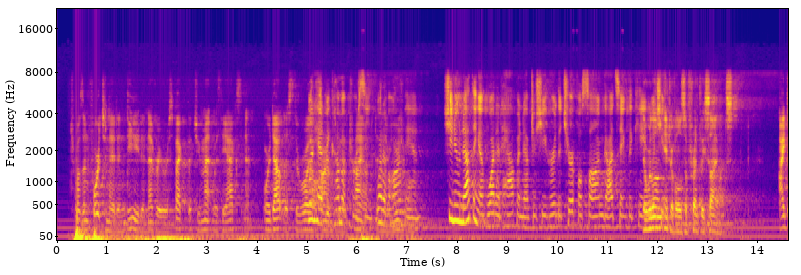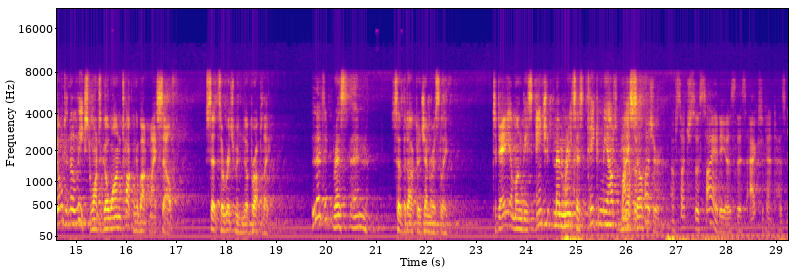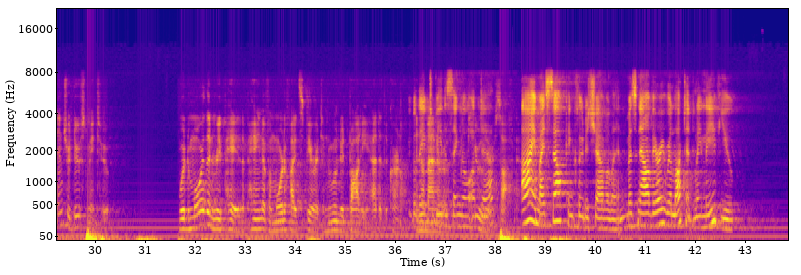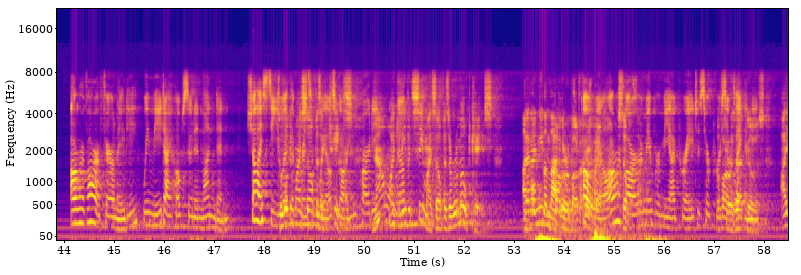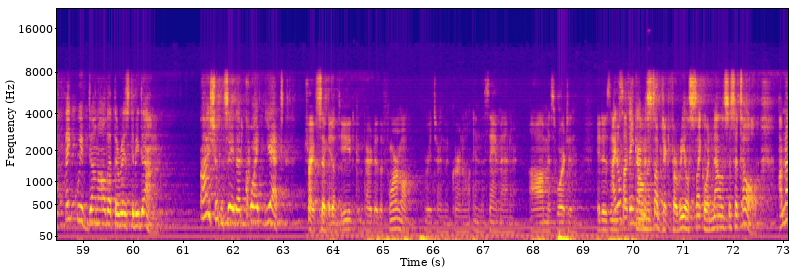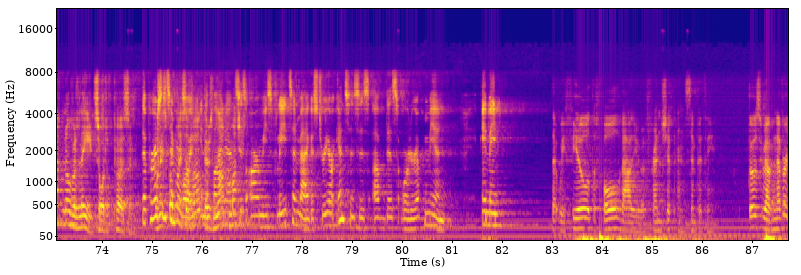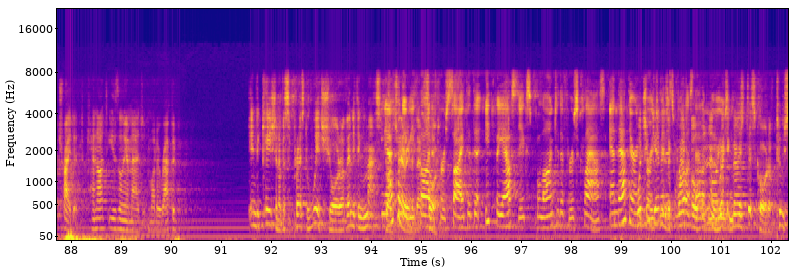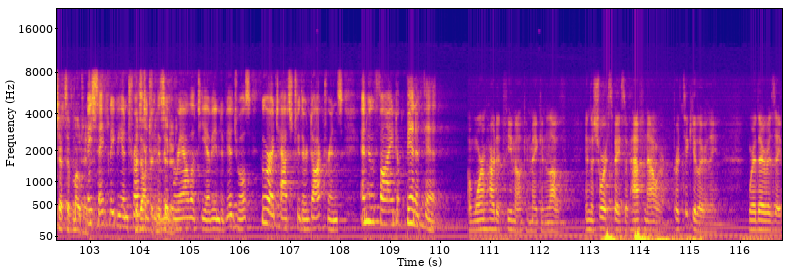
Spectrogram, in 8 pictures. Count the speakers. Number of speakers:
3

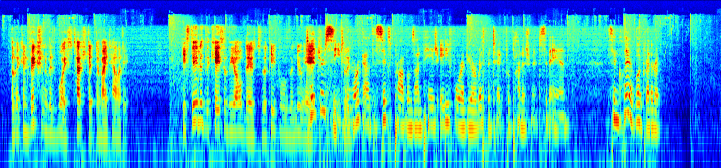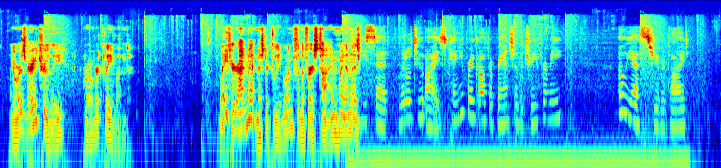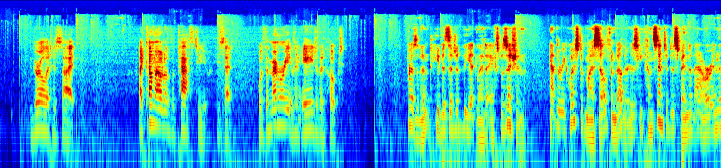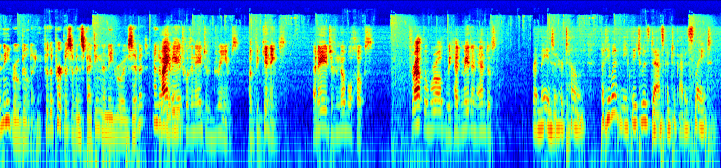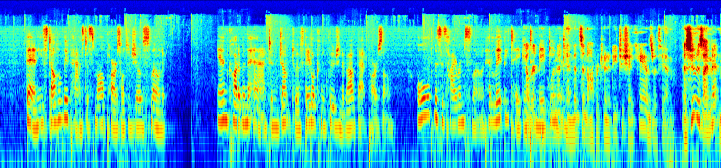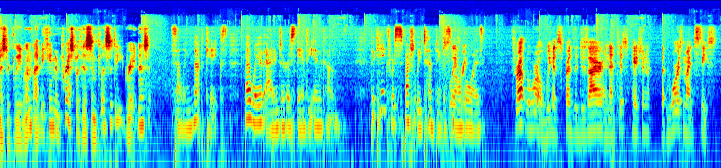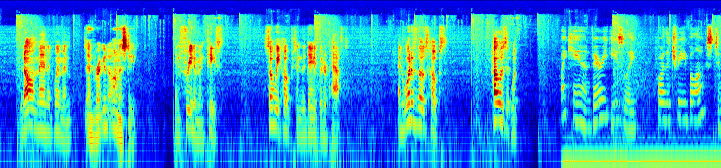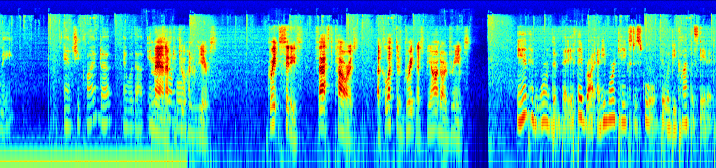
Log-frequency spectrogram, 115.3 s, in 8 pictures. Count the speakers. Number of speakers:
4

